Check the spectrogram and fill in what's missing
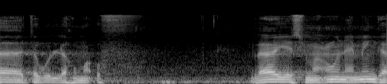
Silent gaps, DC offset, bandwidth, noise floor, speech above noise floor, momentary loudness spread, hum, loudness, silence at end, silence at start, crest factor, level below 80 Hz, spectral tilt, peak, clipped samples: none; under 0.1%; 11 kHz; -40 dBFS; 21 dB; 23 LU; none; -20 LUFS; 0 s; 0 s; 18 dB; -42 dBFS; -7 dB/octave; -4 dBFS; under 0.1%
